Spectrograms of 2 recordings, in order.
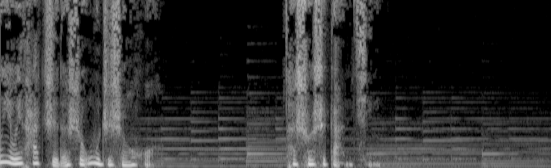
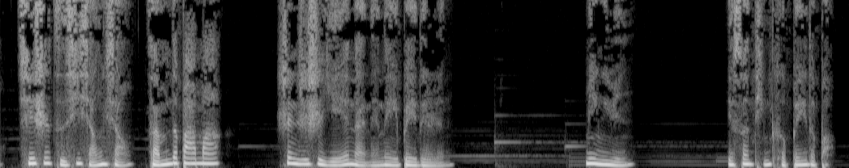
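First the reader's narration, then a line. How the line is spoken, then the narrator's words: Wistful sigh. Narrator (Chinese): 妹妹感叹道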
